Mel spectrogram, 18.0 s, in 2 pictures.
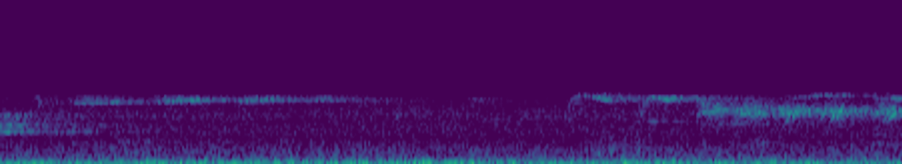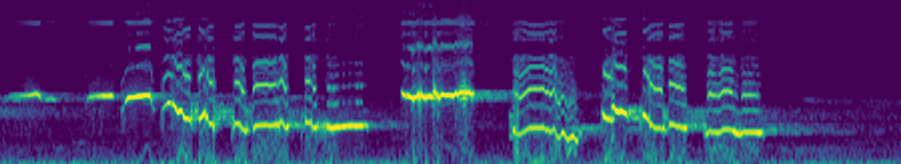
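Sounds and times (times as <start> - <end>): faint thin steady tones: 0.0 - 18.0
bird whistling phrases: 8.2 - 17.5.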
